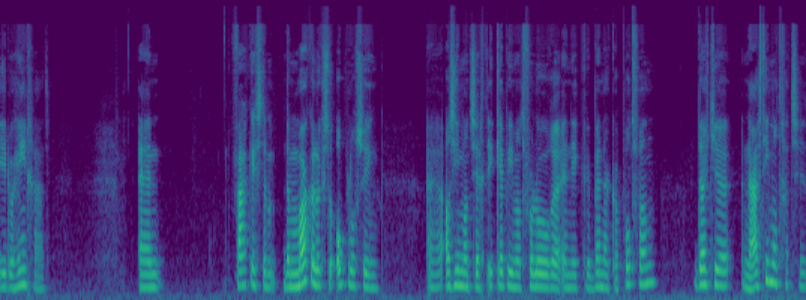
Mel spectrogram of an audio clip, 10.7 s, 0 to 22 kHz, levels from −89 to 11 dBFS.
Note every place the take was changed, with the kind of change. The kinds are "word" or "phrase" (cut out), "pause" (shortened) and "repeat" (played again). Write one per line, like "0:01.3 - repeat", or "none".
none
